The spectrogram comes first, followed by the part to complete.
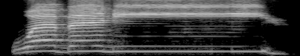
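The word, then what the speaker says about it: وبنيه: Wabani, and ha should be pronounced from your throat, lower part of your throat. Wabani.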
